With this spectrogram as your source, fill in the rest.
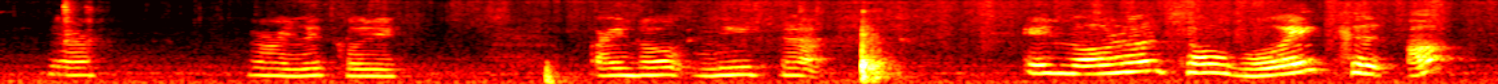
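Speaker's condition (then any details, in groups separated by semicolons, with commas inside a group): Head and neck cancer; tracheostomy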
